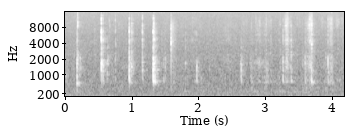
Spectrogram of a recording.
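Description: Light, irregular clicks of a small Pozidriv screwdriver working in the screws that hold a traffic light's plastic lens, as the screws are undone; about a dozen small ticks.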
